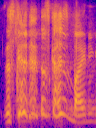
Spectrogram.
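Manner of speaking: cracking up while pointing him out; high giggly amused remark; laughing. Real, not acted. Laughing at teammate in game.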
